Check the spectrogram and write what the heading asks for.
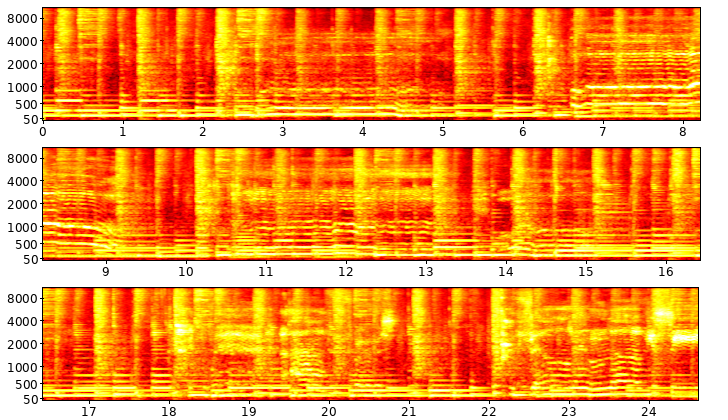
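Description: A guitar strummed steadily through an instrumental passage between sung verses. A melodic line bends up and down over the strumming about a third of the way in and again near the end.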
